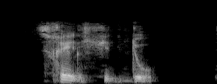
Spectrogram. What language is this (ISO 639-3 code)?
kab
